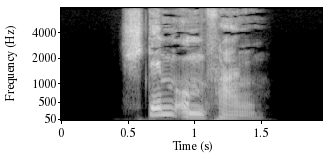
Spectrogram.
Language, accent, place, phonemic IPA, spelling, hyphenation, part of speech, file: German, Germany, Berlin, /ˈʃtɪm.ʊmfaŋ/, Stimmumfang, Stimm‧um‧fang, noun, De-Stimmumfang.ogg
- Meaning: vocal range, compass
